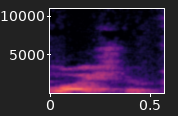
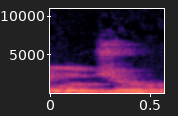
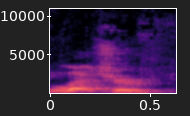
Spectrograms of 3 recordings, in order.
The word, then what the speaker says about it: Leuchter: or as some pronounce it, loyster. A few weeks ago, he said to me on the phone, "You can call me Lucher or Lyster. Just don't call me Lecher."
